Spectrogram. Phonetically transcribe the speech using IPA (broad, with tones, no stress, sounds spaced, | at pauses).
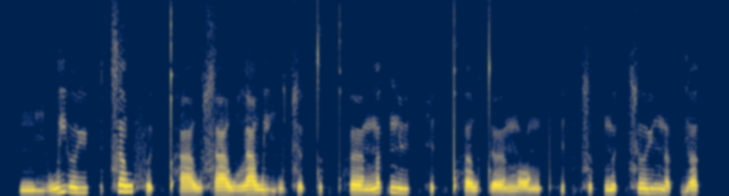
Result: ŋ iː˨˥ w j ɵ˥ ɥ | t͡s ɐ˥ w f ɵ˨ t̚ pʰ aː˨ w s aː˧ w l aː˥ w j iː˨ w t͡s ɵ˧ t̚ t̪ ʊ˨˥ k̚ pʰ œː˧ ŋ ɐ˥ k̚ n̪ yː˧ k̚ h ɪ˨ k̚ pʰ ɐ˧ w t̪ œː˨˧ ŋ ɔː˨ ŋ pʰ ɪ˧ k̚ t͡s ʊ˨˥ k̚ ŋ ɵ˥ t̚ s ɵ˥ ɥ n̪ ɐ˨ k̚ j ɐ˥ k̚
